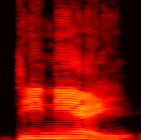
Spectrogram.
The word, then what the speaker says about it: Digne: Is it Digna? Lucas Digne. Digne. It's like saying Dean.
